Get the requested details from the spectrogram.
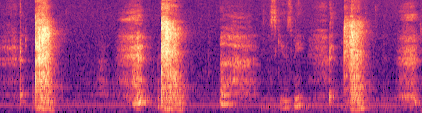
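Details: Girl: three sharp, explosive sneezes with quieter sniffs and breaths between, in a small room. Repeated sneezing.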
